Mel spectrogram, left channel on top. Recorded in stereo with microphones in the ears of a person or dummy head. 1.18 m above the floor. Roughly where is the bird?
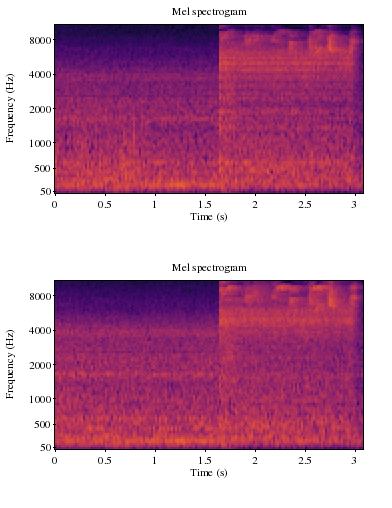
Centre.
